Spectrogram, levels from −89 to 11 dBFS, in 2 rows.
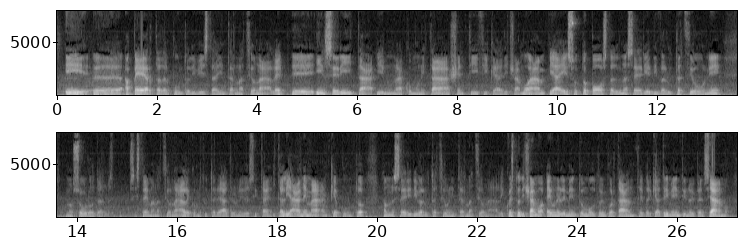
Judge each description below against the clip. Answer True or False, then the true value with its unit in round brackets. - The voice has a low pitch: True (90 Hz)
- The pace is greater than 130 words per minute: False (115 wpm)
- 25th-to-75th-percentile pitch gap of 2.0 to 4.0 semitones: False (4.7 semitones)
